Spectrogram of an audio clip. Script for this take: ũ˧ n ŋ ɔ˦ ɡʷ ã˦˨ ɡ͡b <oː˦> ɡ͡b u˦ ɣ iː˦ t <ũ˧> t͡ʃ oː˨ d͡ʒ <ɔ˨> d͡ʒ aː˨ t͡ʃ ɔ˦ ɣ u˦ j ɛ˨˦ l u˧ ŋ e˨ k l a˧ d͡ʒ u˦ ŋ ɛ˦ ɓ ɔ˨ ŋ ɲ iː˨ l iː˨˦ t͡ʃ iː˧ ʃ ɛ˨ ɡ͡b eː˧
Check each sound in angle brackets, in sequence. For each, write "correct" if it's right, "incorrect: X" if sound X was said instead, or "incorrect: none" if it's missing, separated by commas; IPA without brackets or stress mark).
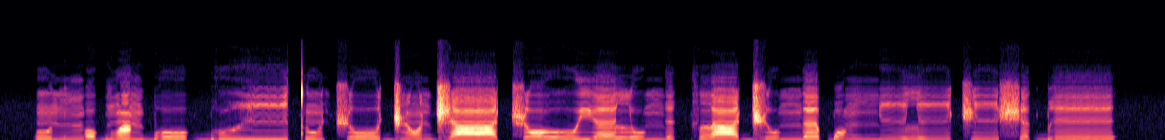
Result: incorrect: oː˨, incorrect: ũ˨, incorrect: ɔ̃˨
